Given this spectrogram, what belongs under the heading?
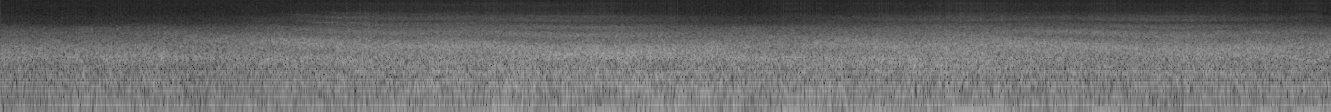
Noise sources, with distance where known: medium-sounding engine

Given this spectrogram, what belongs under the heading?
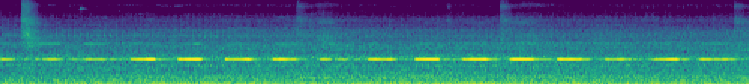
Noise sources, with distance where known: large-sounding engine
reverse beeper, near

